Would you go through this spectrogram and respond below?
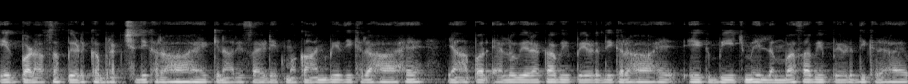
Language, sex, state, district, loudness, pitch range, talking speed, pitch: Hindi, male, Chandigarh, Chandigarh, -18 LUFS, 105-110 Hz, 235 wpm, 105 Hz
